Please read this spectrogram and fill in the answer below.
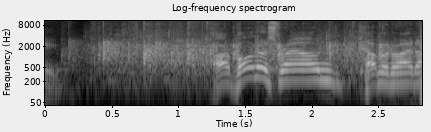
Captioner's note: applause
